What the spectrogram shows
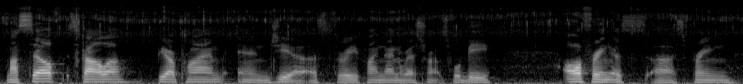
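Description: A middle-aged man, an executive chef, talking through a dish while cooking at a studio stove, casual and halting with lots of ums. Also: on the low side, steady tone, a little mellow, clean tone. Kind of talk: cooking demo interview.

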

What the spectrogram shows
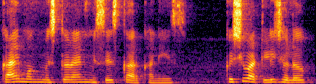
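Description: A smug, scheming young villain, as a woman narrator voices him, gloating and taunting. The voice stays fairly high. A faint hiss sits behind. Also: normal speed, lightly acted.

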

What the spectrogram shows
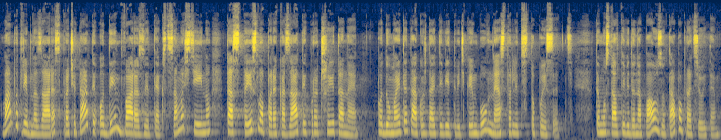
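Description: A woman teacher giving a recorded reading lesson to children, reading words slowly and carefully with clear stress. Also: medium pitch, darkish tone, big-room sound. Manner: slow careful word-by-word reading, stressing syllables.

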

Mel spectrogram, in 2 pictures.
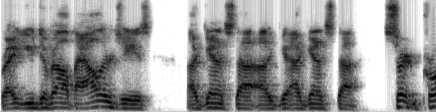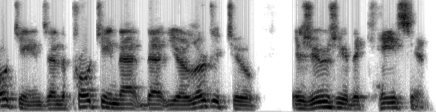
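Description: An older man, a doctor, explaining a product in casual chat over a video call, halting with many restarts and fillers. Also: lowish voice, a bit bright, slightly rough. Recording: dull lo-fi video call audio.

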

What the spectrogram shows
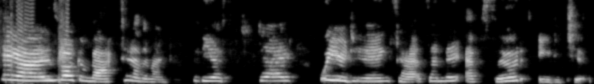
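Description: Woman, high voice, bright tone, casual Minecraft host, giggly, hesitant. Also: a little fast. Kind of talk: casual gameplay chat and video outro.

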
